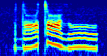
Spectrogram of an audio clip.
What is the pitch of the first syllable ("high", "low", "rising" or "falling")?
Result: rising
